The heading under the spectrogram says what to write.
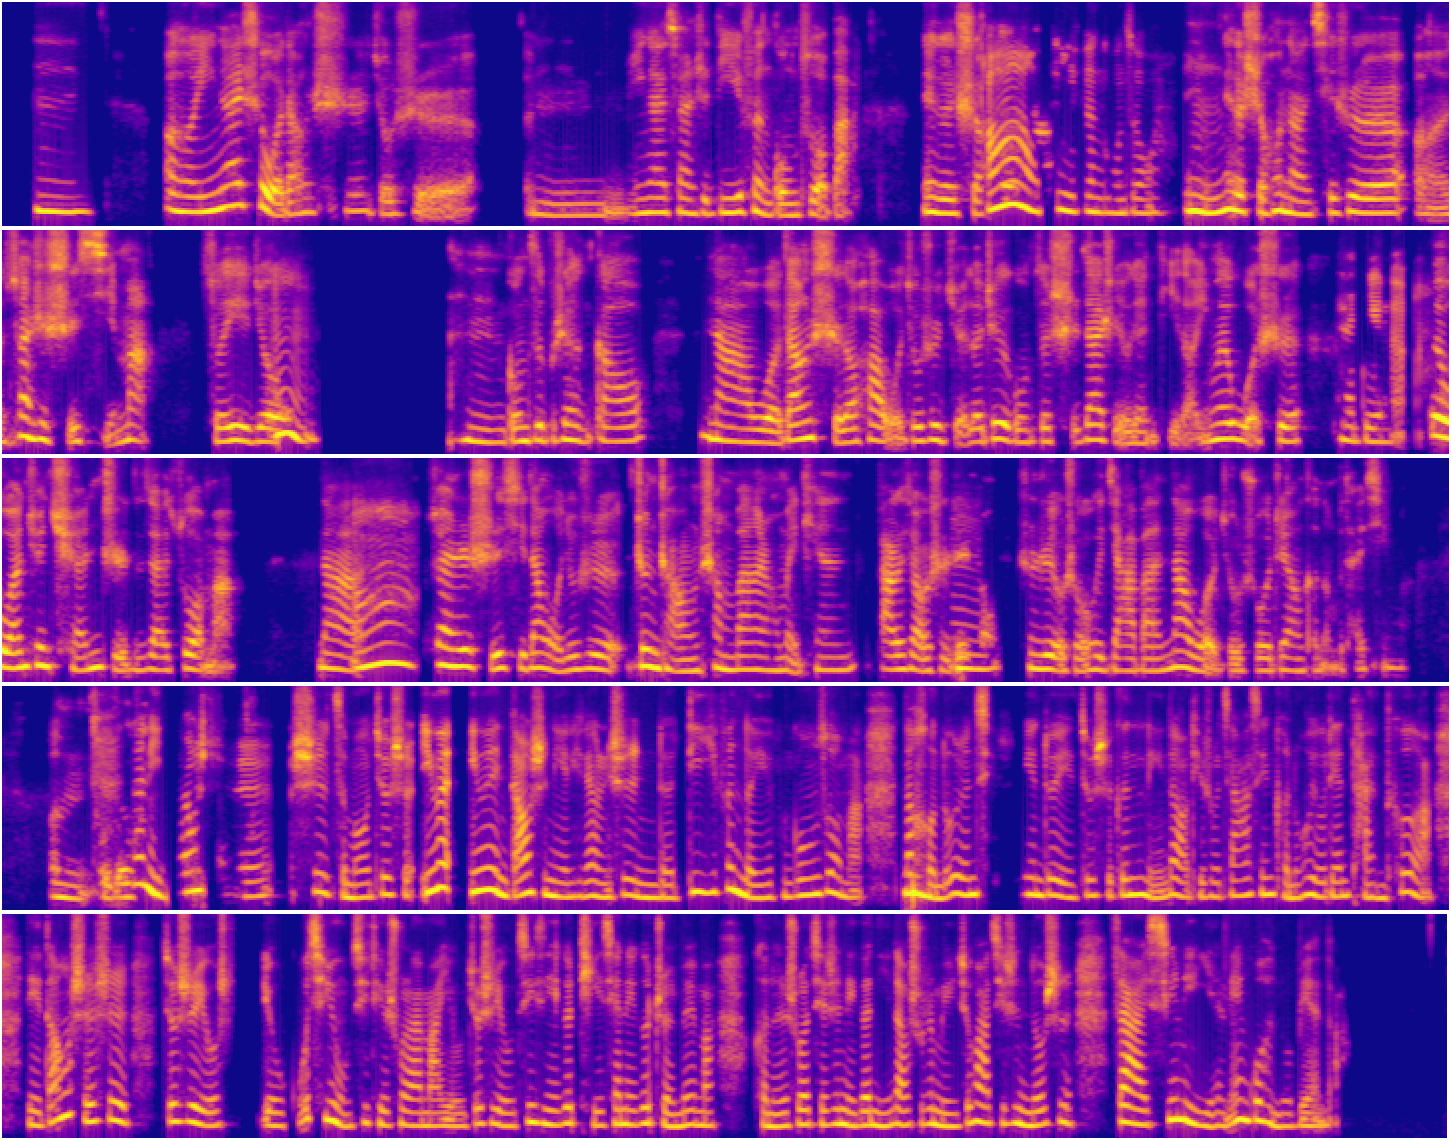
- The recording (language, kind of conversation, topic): Chinese, podcast, 你是怎么争取加薪或更好的薪酬待遇的？
- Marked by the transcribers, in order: other background noise; unintelligible speech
